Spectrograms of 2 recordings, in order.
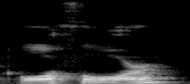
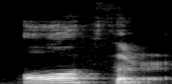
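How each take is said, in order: First: The last syllable has a full or sound. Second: The last syllable has a plain er sound. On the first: The speaker calls it wrong. "We don't say author" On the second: The speaker calls it right. "we pronounce them er"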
